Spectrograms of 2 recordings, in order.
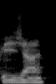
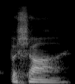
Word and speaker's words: Bijan: He goes, well, nobody actually says it right, so you're fine with Bijan. He goes, well, how do you say it? It's like Bashan.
